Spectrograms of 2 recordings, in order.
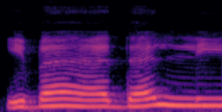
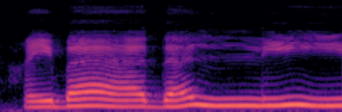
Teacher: لام آ رہا ہے دو تنوین کے بعد، دو زبر کے بعد، تو ادغام بغیر غنہ کے ہوگا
